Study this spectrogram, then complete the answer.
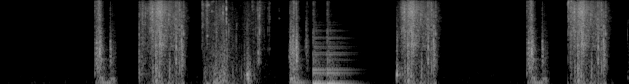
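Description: A game's menu clicks and chimes.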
